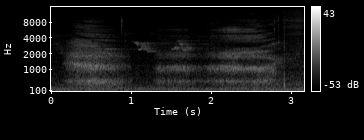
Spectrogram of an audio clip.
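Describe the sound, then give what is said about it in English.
A long, breathy human yawn, stretching out over about three seconds with a brief squeaky catch partway through before trailing off. No one speaks. “Another yawn.”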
